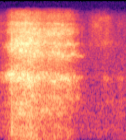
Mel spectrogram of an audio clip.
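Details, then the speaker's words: Small pet chihuahua asleep in the room, snoring in the background of a webinar. A single harsh, hissing snore-like breath with no low rumble: snoring. "well guys I apologize I don't know if you can hear it it's in the background but my little chihuahuas in the room here and he's snoring like mad I'm so sorry I don't know if you can hear it or not"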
